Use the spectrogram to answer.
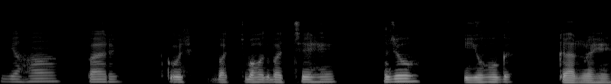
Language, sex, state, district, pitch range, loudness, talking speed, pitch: Hindi, male, Bihar, Lakhisarai, 110-125 Hz, -38 LUFS, 120 wpm, 115 Hz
